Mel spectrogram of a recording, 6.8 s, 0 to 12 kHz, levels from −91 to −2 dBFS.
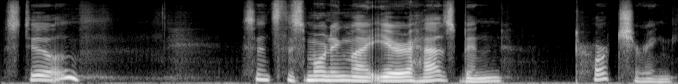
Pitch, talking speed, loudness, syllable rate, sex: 160 Hz, 90 wpm, -17 LUFS, 3.3 syllables/s, male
